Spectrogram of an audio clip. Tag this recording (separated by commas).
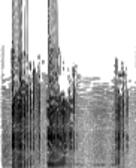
Fart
